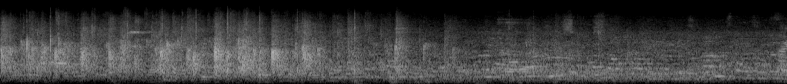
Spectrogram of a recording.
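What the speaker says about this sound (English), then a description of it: "Can we have a round of applause," Audience applause at a book launch for an eight-year-old author's book, a dense and sustained clapping that runs for several seconds and gradually thins, with voices mixed into the crowd noise.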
